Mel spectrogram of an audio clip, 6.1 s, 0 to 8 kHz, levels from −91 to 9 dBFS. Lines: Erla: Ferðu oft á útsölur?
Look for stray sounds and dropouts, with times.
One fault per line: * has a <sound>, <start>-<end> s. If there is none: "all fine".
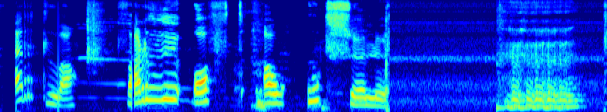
* has a dropout, 1.3-1.3 s
* has a laugh, 5.0-5.9 s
